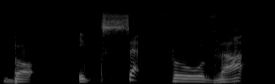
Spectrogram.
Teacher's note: glottal stop at the end of that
